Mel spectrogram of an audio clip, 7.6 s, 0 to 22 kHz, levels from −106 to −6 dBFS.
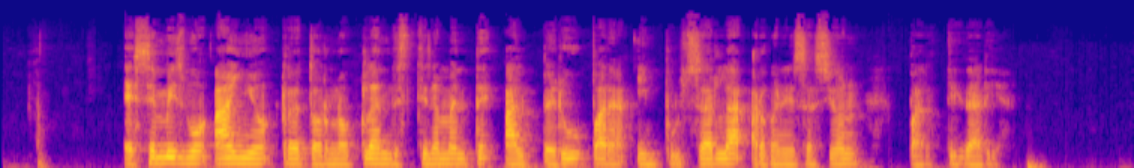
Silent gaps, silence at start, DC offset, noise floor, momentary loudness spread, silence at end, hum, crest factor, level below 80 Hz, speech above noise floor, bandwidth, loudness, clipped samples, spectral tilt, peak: none; 0.25 s; under 0.1%; -68 dBFS; 13 LU; 0.6 s; none; 20 dB; -46 dBFS; 46 dB; 14.5 kHz; -23 LUFS; under 0.1%; -5.5 dB/octave; -2 dBFS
